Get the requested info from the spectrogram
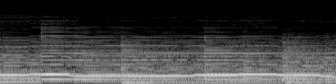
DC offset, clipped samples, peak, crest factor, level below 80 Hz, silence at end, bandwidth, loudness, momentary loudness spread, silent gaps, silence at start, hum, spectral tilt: under 0.1%; under 0.1%; -4 dBFS; 10 dB; -34 dBFS; 0 s; 8.4 kHz; -16 LUFS; 3 LU; none; 0 s; none; -8.5 dB/octave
